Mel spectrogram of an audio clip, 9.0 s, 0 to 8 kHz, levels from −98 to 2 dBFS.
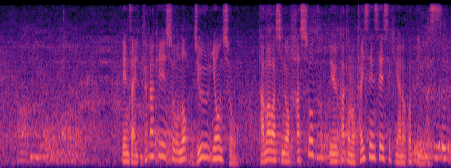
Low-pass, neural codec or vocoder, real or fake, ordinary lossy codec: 7.2 kHz; codec, 16 kHz, 4 kbps, FunCodec, trained on LibriTTS, 50 frames a second; fake; none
